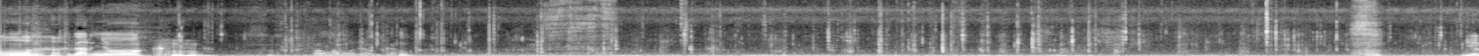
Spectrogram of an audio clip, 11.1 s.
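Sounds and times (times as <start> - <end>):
chewing and mouth smacking: 1.2 - 11.0
short hiss: 10.1 - 10.4.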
